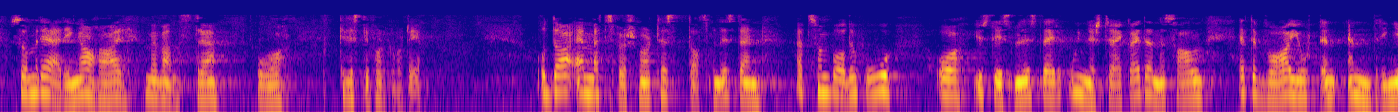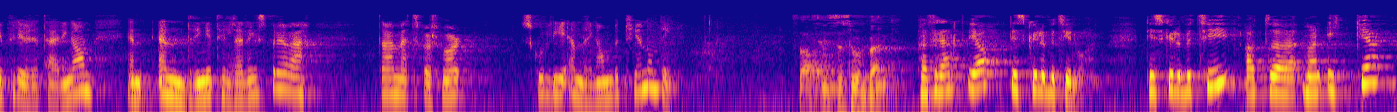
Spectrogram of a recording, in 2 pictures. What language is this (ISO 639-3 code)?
nob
